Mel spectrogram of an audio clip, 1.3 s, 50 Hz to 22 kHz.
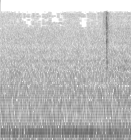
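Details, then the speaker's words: Ford 6.7L Powerstroke doing a static manual DPF regeneration at the dealership, held at high RPM once conditions are met, with exhaust gas temperatures being monitored. It gives a steady, even drone with a constant tone: the forced regeneration is running normally. "so our conditions been met and we are starting the actual regen process and you can see it monitors all the sensors down there the actual uh exhaust gas temp"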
